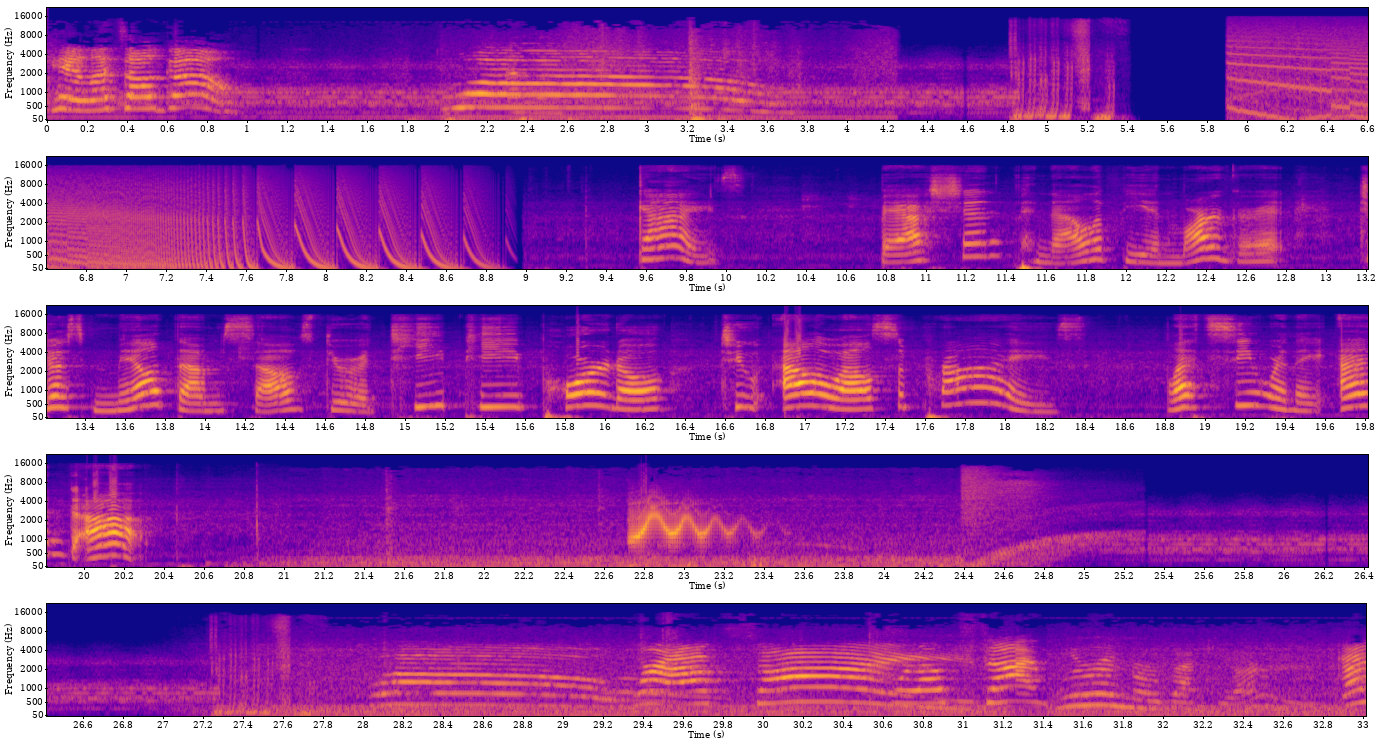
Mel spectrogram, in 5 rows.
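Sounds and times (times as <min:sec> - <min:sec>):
child exclaiming: 0:02.0 - 0:03.7, 0:09.6 - 0:10.0, 0:28.0 - 0:31.5
synthesized falling tones: 0:05.9 - 0:09.0, 0:22.7 - 0:27.8
quick downward zaps: 0:24.4 - 0:25.3.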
